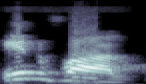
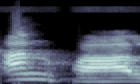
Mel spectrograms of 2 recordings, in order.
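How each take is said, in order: First: The first vowel sounds like 'i'. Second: The first vowel sounds like 'a'. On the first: The speaker calls it wrong. "इनफाल लफ्ज सही नहीं है" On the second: The speaker calls it right. "लफ्ज है अनफाल"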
